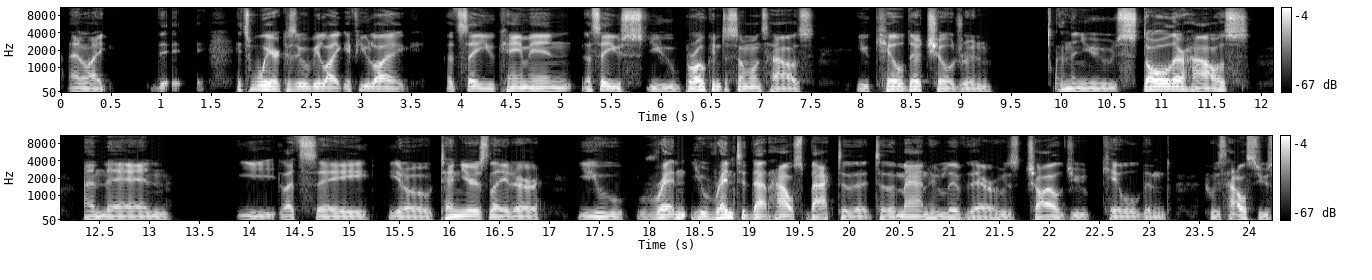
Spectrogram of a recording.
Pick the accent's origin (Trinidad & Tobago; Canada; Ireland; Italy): Ireland; moved away; I grew up in Ireland, and my family still live in Ireland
